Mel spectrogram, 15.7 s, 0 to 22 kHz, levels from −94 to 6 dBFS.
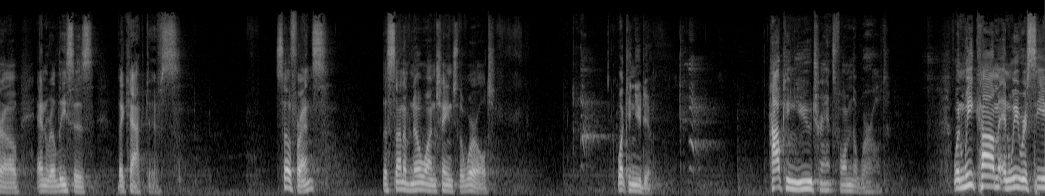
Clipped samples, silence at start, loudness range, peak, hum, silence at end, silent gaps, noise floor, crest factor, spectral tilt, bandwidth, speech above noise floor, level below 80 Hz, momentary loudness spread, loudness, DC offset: under 0.1%; 0 s; 9 LU; -8 dBFS; none; 0 s; none; -66 dBFS; 20 dB; -5 dB/octave; 17 kHz; 41 dB; -66 dBFS; 23 LU; -26 LUFS; under 0.1%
